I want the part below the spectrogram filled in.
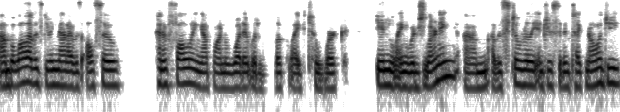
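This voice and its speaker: A woman with a very deep, low pitch at a very fast pace, in a dry, close sound with no echo and a quiet background. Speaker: tech policy analyst. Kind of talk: panel discussion.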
